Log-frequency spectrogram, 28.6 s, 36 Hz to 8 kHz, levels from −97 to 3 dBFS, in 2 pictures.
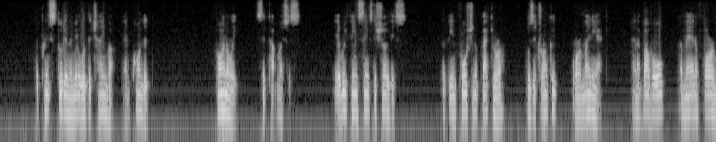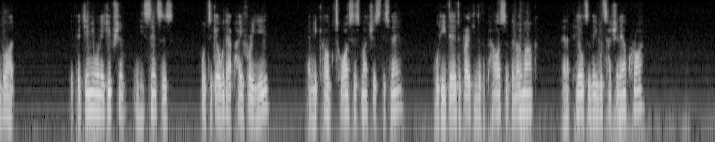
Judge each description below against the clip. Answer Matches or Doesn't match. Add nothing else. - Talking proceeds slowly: Doesn't match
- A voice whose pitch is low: Matches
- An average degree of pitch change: Doesn't match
